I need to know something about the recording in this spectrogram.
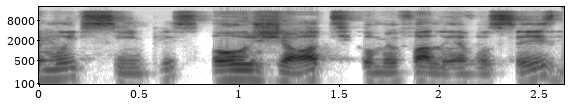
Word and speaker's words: JWT: The suggest pronunciation of the JWT is the same as the English word JOT.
